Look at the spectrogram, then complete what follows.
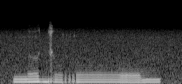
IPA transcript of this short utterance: nəɡʲo roːm

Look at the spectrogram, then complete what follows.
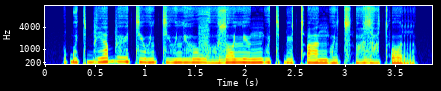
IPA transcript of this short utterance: ɓo̤tʲbiɐ̯bʱytʲ wṳlʲtʲṳlʲ ɦuvo̤zo lʲɯ ŋṳtʲɓytʼɑɐ̯ ŋo̤lʲt͡sʼɑ̤zɑ̤tʼor

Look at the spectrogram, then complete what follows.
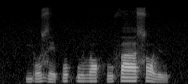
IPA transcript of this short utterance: jo˨˦ze˨ po˦ k͡pu˧lɔ˧hu˨˦faː˦ sɔ˦˨lɨ˨

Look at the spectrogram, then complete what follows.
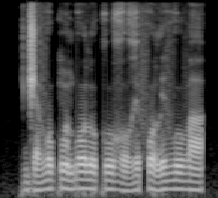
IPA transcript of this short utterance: d͡ʒɛ˨vo˦kʷã˦bo˦ lu˨kuː˨ ɣo˨ɣɪ˦ fo˦˨ li˦vuː˦βa˦

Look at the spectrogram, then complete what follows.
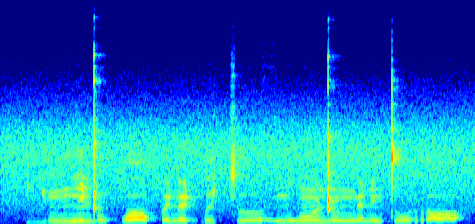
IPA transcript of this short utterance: ʎəŋĩɖo bɒ pəɳəɖɓə cɤ ɦĩwõɖõ ŋɐɳĩtorɒ

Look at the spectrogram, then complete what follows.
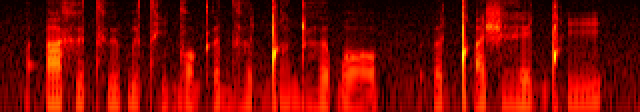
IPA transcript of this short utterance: ʔaxɨ tʰɨɓɨ tʰiɡɔkʼə dʱəɡ͡ǃa ɖʱə ɓɔ | ʔəǃʼaʃ ɦeǃʼi

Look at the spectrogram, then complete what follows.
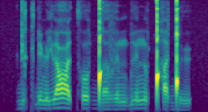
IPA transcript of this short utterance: ɖɨkɗiɳjɨ ʕɨt̪ʰo ɡ͡ǃɐ vemɓɨ nuǃʰaɡ͡ǃʉ

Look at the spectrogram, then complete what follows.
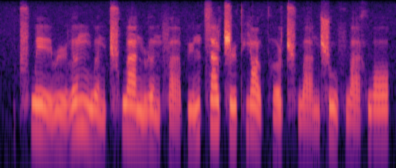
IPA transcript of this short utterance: ʈ͡ʂʰwe˥˩ɪ̯ ɻɻ̩˨˩lə˥nn̪wə˨˩n ʈ͡ʂʰwa˥˧n ɻə˥˩nfä˨˩ py˧˥nt͡sä˥ ʈ͡ʂɻ̩˥t̪ʰjɑ˥˩ʊ̯t̪ʰɤ˧˥ ʈ͡ʂʰwa˨˩n ʂu˥˩fwä˨˩xwɔ˥

